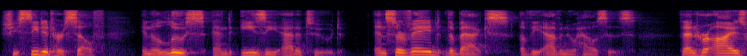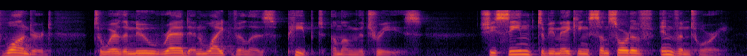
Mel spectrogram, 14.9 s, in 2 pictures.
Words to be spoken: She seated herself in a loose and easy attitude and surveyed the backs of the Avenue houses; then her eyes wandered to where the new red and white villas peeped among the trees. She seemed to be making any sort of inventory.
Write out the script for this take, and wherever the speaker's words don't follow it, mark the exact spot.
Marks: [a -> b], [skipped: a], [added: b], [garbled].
She seated herself in a loose and easy attitude and surveyed the backs of the Avenue houses; then her eyes wandered to where the new red and white villas peeped among the trees. She seemed to be making [any -> some] sort of inventory.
